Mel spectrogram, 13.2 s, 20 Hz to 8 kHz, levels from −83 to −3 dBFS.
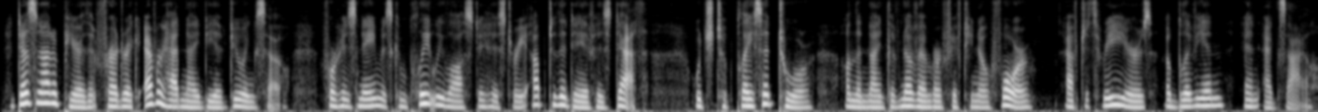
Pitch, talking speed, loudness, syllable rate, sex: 175 Hz, 215 wpm, -18 LUFS, 5.8 syllables/s, female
